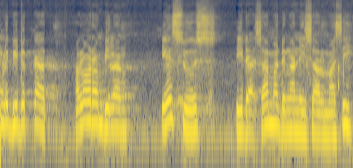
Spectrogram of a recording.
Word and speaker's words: Yesus: disebarkan Kristen oleh Belanda asal Belanda huruf j dibacanya y jadi Yesus dibacanya Yesus Ini sejarahnya nih ya udah tampak kan Mana yang lebih dekat kalau orang bilang Yesus tidak sama dengan Isal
